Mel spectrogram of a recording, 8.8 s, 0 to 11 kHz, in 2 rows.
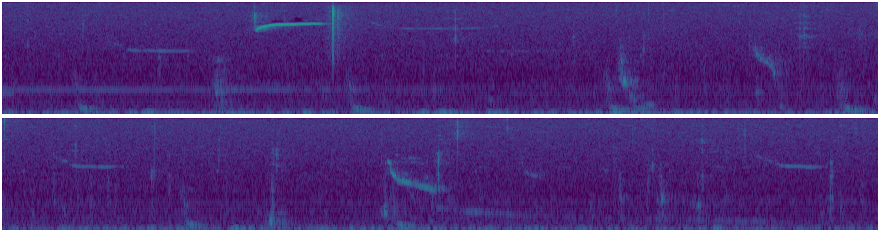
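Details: Weddell seals under the sea ice of McMurdo Sound, Antarctica, recorded November 2017 by an observatory 21 m down: scattered short chirps, brief high whistles and a slow descending glide over low clicking pulses and faint steady hums.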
